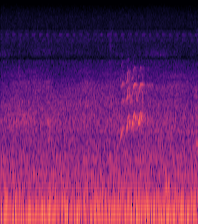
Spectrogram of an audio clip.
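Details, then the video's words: Coyotes calling to keep in contact during the night in Tucson: one brief wavering, slightly rising cry with layered overtones midway through, surrounded by persistent low-pitched rumble. "Coyotes contact calling"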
